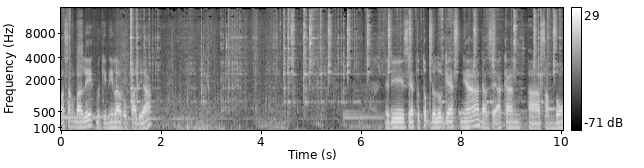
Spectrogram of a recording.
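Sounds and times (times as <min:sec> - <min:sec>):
metal lantern parts clinking: 0:01.3 - 0:10.0.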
